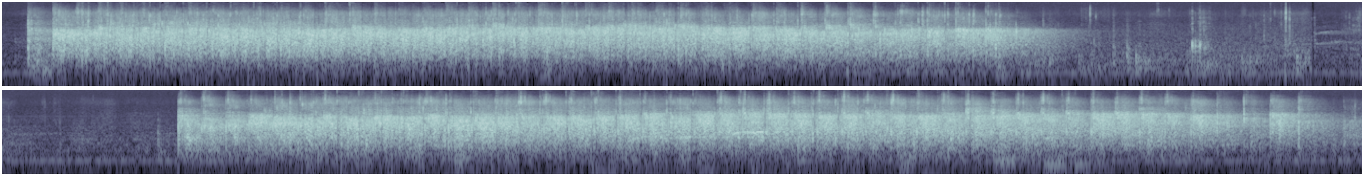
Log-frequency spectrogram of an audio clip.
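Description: Audience applauding, in two stretches of about ten seconds each, with a quieter gap of a few seconds between them that holds a few faint knocks.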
